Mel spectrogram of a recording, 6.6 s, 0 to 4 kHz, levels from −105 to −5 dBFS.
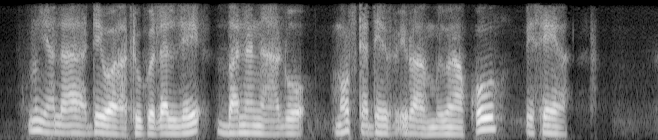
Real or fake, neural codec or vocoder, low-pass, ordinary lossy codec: fake; codec, 16 kHz in and 24 kHz out, 0.6 kbps, FocalCodec, streaming, 2048 codes; 3.6 kHz; AAC, 24 kbps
